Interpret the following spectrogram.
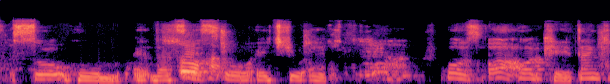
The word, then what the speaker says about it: Sohum: in Sanskrit, but he says, in Hindi, it's Sohum. That's S-O-H-U-M. Oh, okay. Thank you for that. Because I didn't know how to pronounce it.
